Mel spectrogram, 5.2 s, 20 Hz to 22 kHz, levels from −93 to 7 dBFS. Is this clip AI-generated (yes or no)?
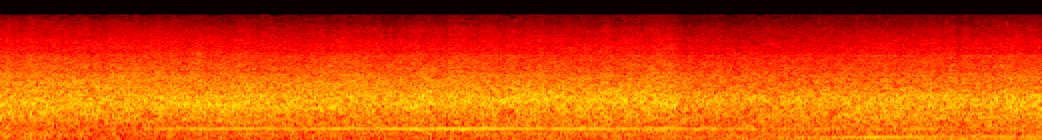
yes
